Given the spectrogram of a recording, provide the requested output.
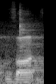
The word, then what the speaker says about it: Vought: So even more reason not to call Vought Voight.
